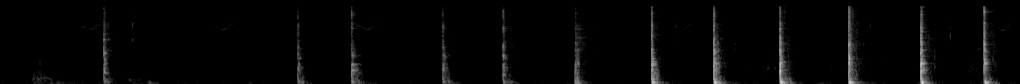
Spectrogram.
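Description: Machete chopping into a bamboo pole: one chop about a second in, then a steady run of chops about every two-thirds of a second, getting louder past the halfway mark.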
